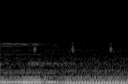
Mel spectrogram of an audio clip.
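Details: 2008 Hyundai Veracruz idling in drive with the brake held after a fuel-saving product was installed: low, steady rumble with an even pulse, no knocks or misses, vibration and noise reduced from before; normal idle.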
